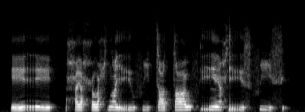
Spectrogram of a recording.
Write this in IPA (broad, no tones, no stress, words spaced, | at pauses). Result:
ere | ħɛħoħdˤãrʲu fitetˤuːf rʲɛ̃ːħrʲɯsfis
